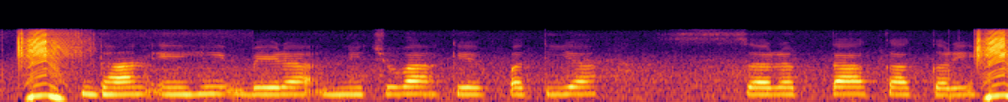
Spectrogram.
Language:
Bhojpuri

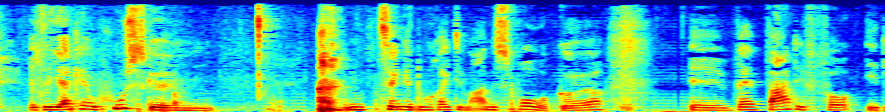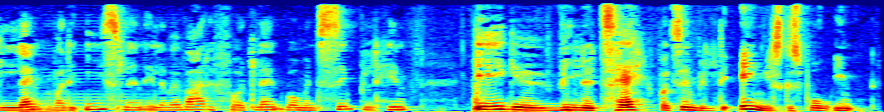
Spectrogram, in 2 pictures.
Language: Danish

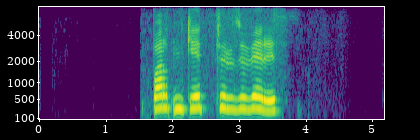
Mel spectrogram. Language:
Icelandic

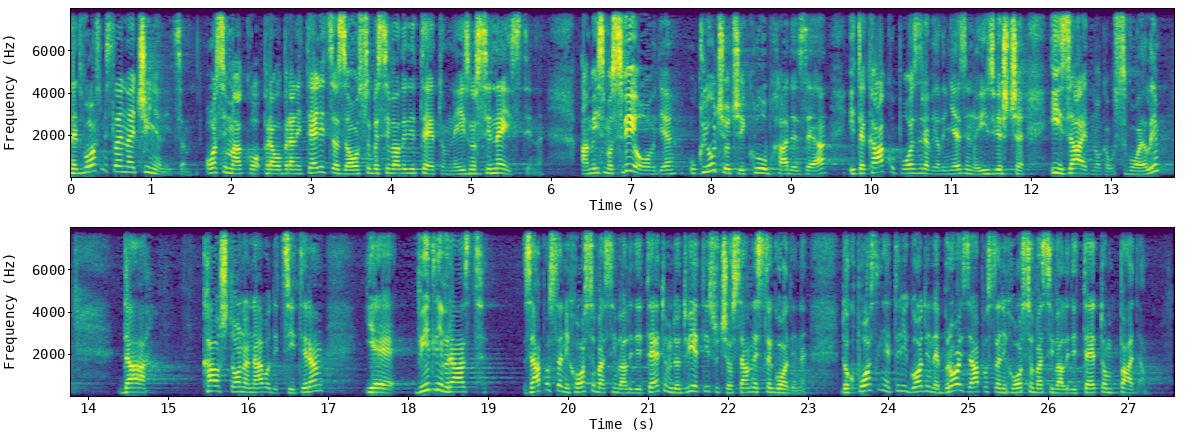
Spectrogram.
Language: Croatian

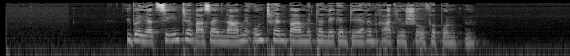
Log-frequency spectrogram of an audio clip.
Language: German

